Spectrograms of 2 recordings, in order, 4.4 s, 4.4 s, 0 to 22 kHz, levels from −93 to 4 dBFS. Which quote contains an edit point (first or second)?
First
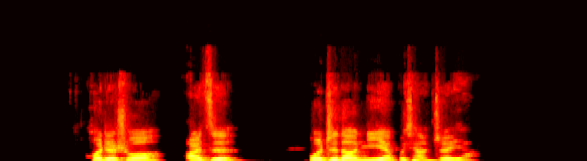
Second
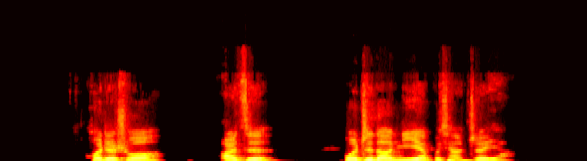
first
